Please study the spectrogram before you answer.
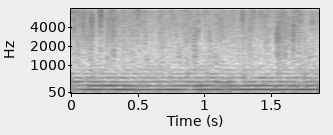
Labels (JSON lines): {"label": "biophony, midshipman", "recorder": "SoundTrap 500"}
